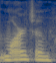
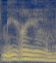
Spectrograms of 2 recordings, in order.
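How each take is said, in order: First: "Marjam" with Mar- and a j sound; mispronounced name. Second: "Miriam" said as the correct form, ending in -iam; correct name pronunciation. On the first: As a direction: say "Marjam" as the mistaken form of the name. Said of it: "it's Miriam". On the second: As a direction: pronounce "Miriam" with a clear -iam, no j. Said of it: "not Marjam". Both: Shown as a demonstration.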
